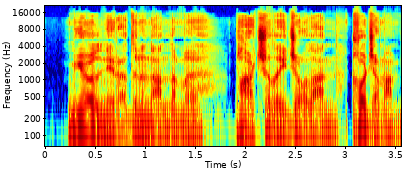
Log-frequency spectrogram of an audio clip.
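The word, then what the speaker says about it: Mjölnir: Mölnir diye okunur. Mölnir adının anlamı parçalayıcı olan kocaman bir çekiçtir.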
